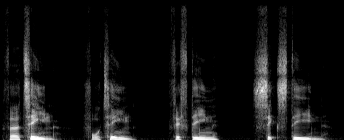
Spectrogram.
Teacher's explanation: With the teens, put the stress at the end.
